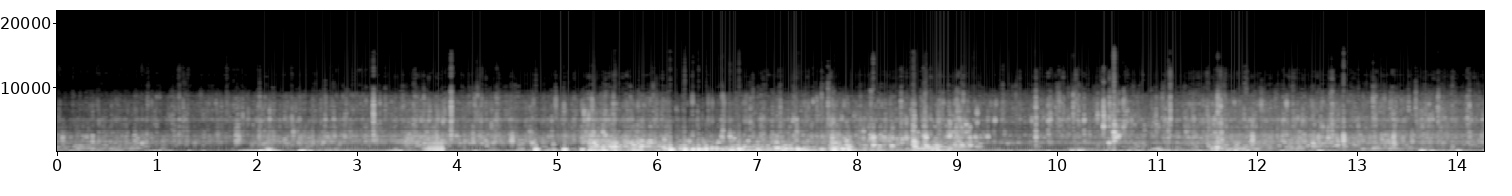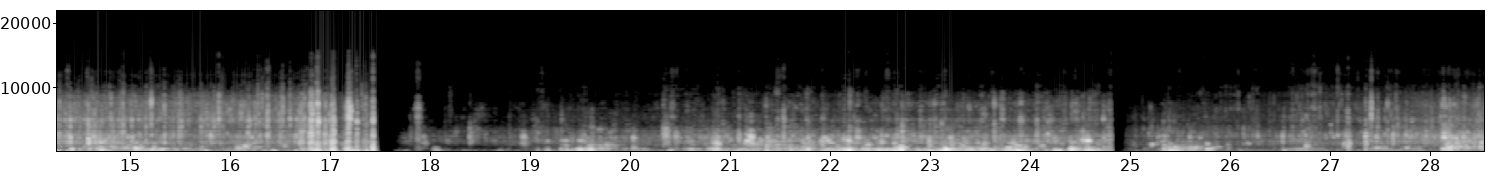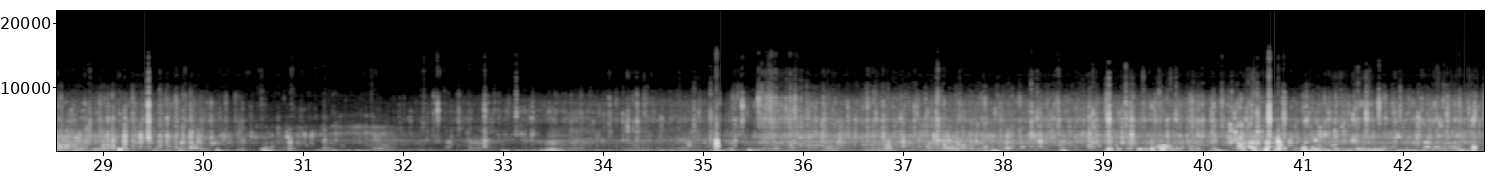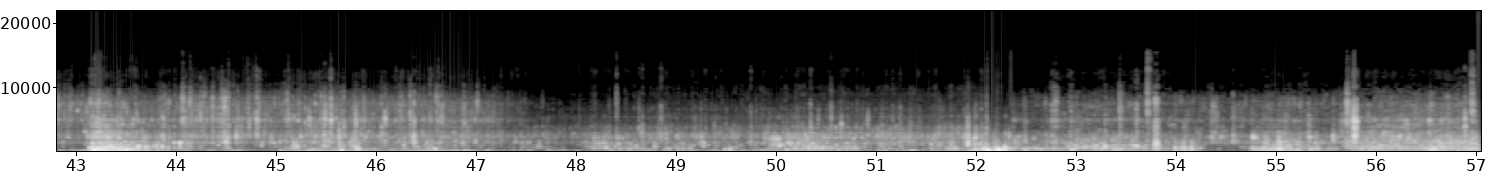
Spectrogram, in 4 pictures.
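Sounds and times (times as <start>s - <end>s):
underwater churning and gurgling: 0.0s - 17.5s, 18.2s - 57.0s
clicks and crackles: 0.4s - 19.2s, 26.1s - 54.7s.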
